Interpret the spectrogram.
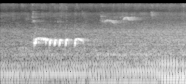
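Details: Zebra dove singing actively, giving a single quick phrase of rapidly pulsed, bubbling coos lasting under a second, followed by quiet background with faint high bird chirps.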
